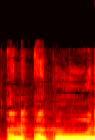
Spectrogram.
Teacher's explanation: الف آ رہا ہے، تو یہ اظہار کا قاعدہ ہو گیا، جیسے لکھا ویسے ہی پڑھیں گے، غنہ اخفا اس میں نہیں ہوگا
